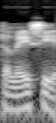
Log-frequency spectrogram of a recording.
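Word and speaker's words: Delaisi: I'm pronouncing that De Lacy. It's spelled D-E-L-A-I-S-I, readers aside.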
